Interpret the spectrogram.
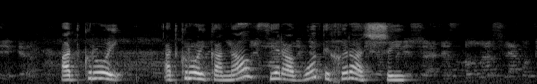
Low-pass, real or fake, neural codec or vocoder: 7.2 kHz; real; none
